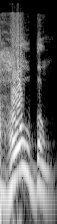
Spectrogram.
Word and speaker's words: roubam: Olha a pronúncia, roubam.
